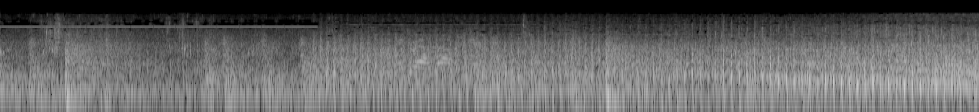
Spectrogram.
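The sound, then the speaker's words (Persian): An American helicopter circling above a group; its rotor thumps in a steady, rapid beat, the heavy whirring roar swelling louder and closer toward the end as it comes in overhead. “هلیکوپتر آمریکایی بالای سر گروه چرخ میزنه.”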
